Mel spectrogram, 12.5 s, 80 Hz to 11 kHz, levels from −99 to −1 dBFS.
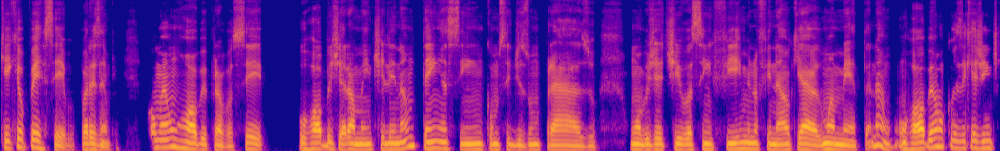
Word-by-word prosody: que 150 - -2
que 145 - -4
eu 170 - -1
percebo? 135 - -2
Por 125 0 +1
exemplo, 110 -8 -3 0.3
como 160 0 -3
é 165 - +2
um 180 +1 0
hobby 130 -7 +3
pra 105 -1 -1
você, 110 +5 -4 0.4
o - - -1
hobby 130 +2 +2
geralmente 120 0 +1
ele 125 0 +1
não 145 +10 +1
tem, 145 -7 -1
assim, 120 -3 0
como 120 +1 -2
se 115 - -7
diz, 105 -1 -4
um 115 0 +1
prazo, 105 -3 -2 0.4
um 120 - +2
objetivo, 115 +1 0
assim, 120 +1 0
firme 125 +4 0
no 130 -1 +1
final, 115 0 +1
que 125 - -4
é 120 -3 +6
uma 125 +4 +4
meta. 110 -4 0
Não, 200 - 0
o - - -2
hobby 135 +5 +5
é - - +2
uma 180 0 +1
coisa 150 -5 -6
que 155 - -5
a - - 0
gente 150 -1 -4
125 Hz, 205 wpm, -23 LUFS, 115-140 Hz, 0.4 s, é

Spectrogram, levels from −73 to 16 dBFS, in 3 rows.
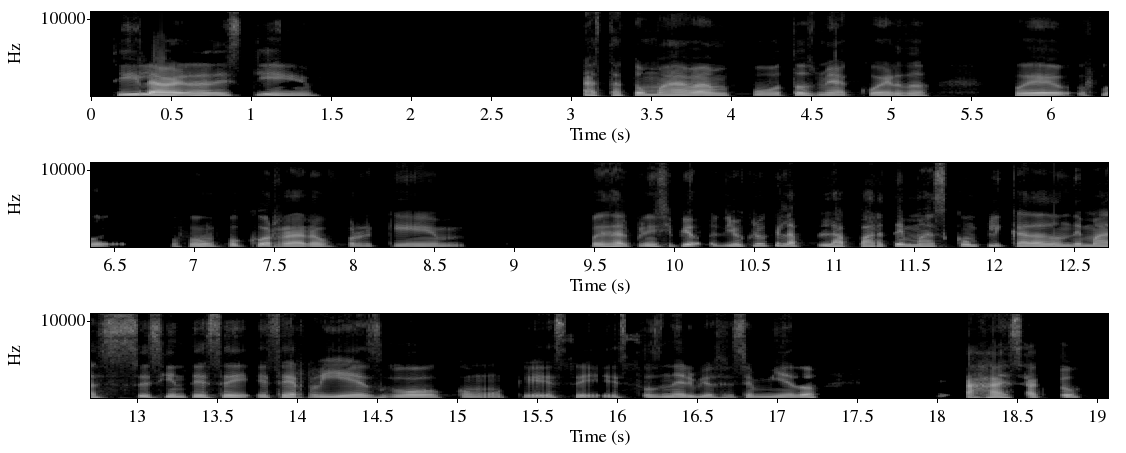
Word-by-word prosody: Sí, 150 +3 +6
la 145 -2 +10
verdad 140 +5 +6
es 170 0 -2
que 130 -7 -2 1.7
hasta 135 +1 -1
tomaban 145 +8 +3
fotos, 150 0 -1
me 125 -1 +1
acuerdo. 135 +3 -1 0.5
Fue 160 +3 +4 0.2
fue - - -2 0.5
fue 145 - -2
un 165 0 0
poco 155 0 -1
raro 130 +1 +1
porque, 110 -2 -6 0.8
pues 135 +1 +1
al 140 - +4
principio 140 +10 -1
yo 165 +6 -2
creo 250 +4 -4
que 270 - -3
la 220 - 0
la 135 0 0
parte 190 +7 0
más 175 -3 -2
complicada 145 - -1
donde 130 -6 0
más 135 +4 -1
se 165 +2 -3
siente 140 0 -2
ese 145 -1 +1
ese 135 +2 +1
riesgo, 125 0 0
como 100 0 -7
que - - -5
ese - - -5
esos 120 0 -7
nervios, 115 +2 -2
ese 115 -1 -6
miedo 115 +5 -1 0.9
ajá, 125 -3 +3
exacto, 125 - -3
135 Hz, 140 wpm, -24 LUFS, 125-155 Hz, 1.7 s, la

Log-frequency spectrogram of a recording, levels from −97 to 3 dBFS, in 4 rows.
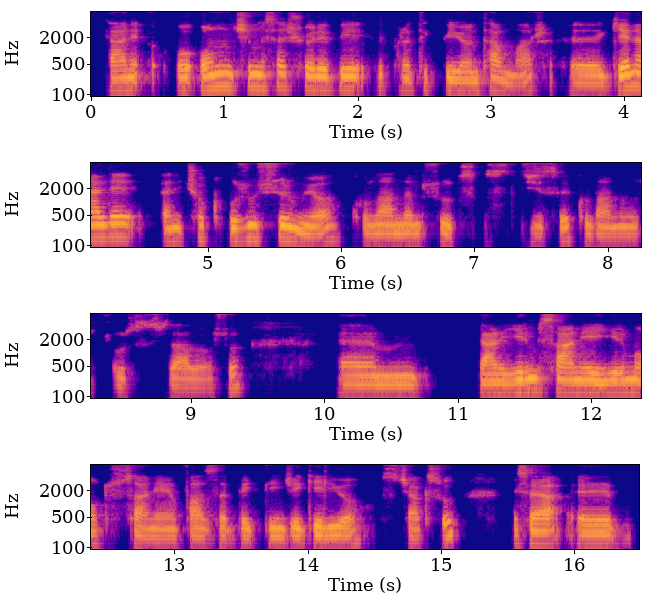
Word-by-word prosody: Yani 120 +1 +2 0.2
o 125 - +4
onun 145 +4 +4
için 150 0 +2
mesela 150 +1 +1
şöyle 130 -3 +3
bir 130 0 +3 0.2
pratik 120 - -8
bir - - +3
yöntem 110 -2 -1
var. - - -5 0.2
Eee, 95 -1 +1
genelde 150 - +5
hani 255 0 -1
çok 150 -6 -7
uzun 130 +4 +1
sürmüyor 135 -3 +1
kullandığım 100 0 -1
su - - -4 0.2
ısıtıcısı, - - -7
kullandığımız 90 -1 -5
su - - -11
ısıtıcısı - - -10
daha 85 -1 0
doğrusu, 85 0 -7 0.7
emm, 100 -1 0 0.5
yani 110 0 +3
20 130 +2 +5
saniye, 120 -2 +4
20-30 115 +1 0
saniye 90 -3 -1
en 90 - -3
fazla 90 -4 -2
bekleyince 95 0 -1
geliyor 100 0 +1
sıcak - - -5
su. - - -2 0.4
Mesela, 120 -1 +4
eee, - - +2 0.2
b - - -19
115 Hz, 145 wpm, -24 LUFS, 100-130 Hz, 0.7 s, genelde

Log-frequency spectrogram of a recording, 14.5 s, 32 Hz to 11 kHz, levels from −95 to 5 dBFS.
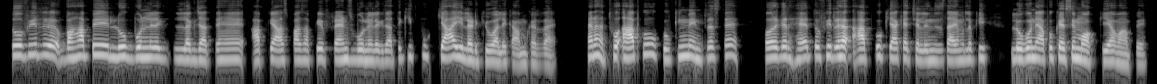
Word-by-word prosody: तो 235 0 +4
फिर 250 +1 -4 0.3
वहाँ 205 +3 +4
पे 245 -1 +3
लोग 210 -1 +1
बोलने 205 0 +2
ल 190 - -8 0.2
लग 180 -1 0
जाते 170 0 -2
हैं। 180 0 -4 0.2
आपके 170 +2 -2
आसपास 170 +1 -1
आपके 175 +2 -3
फ्रेंड्स 180 0 -1
बोलने 170 -1 0
लग 165 -1 -3
जाते 165 +3 -4
हैं, 190 - -13
कि 220 - -8
तू 220 +1 -11
क्या 205 -1 +4
ये 215 -1 +4
लड़कियों 165 -3 -1
वाले 150 -2 0
काम 135 -2 -5
कर 140 0 -7
रहा 130 -1 -6
है, - - -16 0.4
है - - +4
ना? 245 0 +3
तो 205 +4 0
आपको 205 +6 +5
कुकिंग 220 0 -3
में 230 - +2
इंटरेस्ट 205 +3 -4
है? 235 -1 -2 0.4
और 200 +2 +4
अगर 210 0 +1
है 190 +2 +2
तो 210 0 -1
फिर 215 0 +2
आपको 185 +2 +2
क्या-क्या 195 -3 0
चैलेंजेज़ 165 -2 -4
आए? 165 - +3
मतलब 175 +2 -5
कि 195 +2 -6 0.3
लोगों 185 +2 +4
ने 195 - +3
आपको 180 +3 +1
कैसे 200 +1 +2
मॉक 175 -5 +3
किया 160 0 0
वहाँ 135 -4 -3
पे? 130 -1 -9
190 Hz, 230 wpm, -23 LUFS, 170-210 Hz, 0.4 s, आपको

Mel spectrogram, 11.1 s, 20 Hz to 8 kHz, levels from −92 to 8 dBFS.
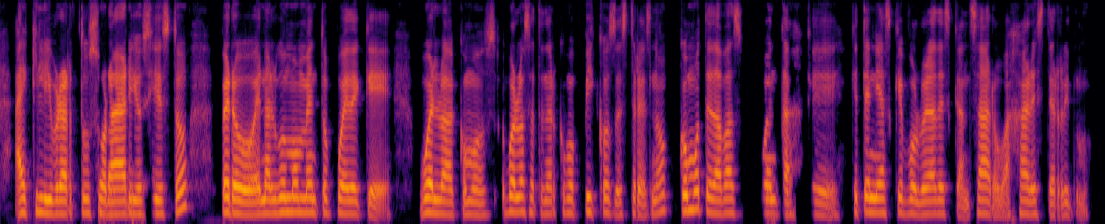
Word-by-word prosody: a 175 - +4
equilibrar 180 -1 +3
tus 180 0 -4
horarios 170 +1 +3
y 180 - +1
esto, 200 +9 0 0.3
pero 175 -4 +6
en 170 +2 +3
algún 185 +2 +2
momento 190 -1 +1
puede 175 -2 +2
que 485 +2 -2 0.2
vuelva 175 -3 +4
como 165 -1 -3 0.2
vuelvas 200 -1 +2
a 185 - -4
tener 170 -1 -7
como 180 -1 -6
picos 190 -1 -3
de 155 - -4
estrés, 165 - -6
¿no?, 205 +5 -5
¿cómo 220 +3 +3
te 195 - -2
dabas 180 -1 0
cuenta 175 -3 -3
que 155 -2 -8
que 195 - -6
tenías 190 -2 +1
que 190 - -4
volver 170 -1 0
a 170 - +2
descansar 175 0 -2
o - - -5
bajar 175 -2 -2
este 165 -2 -6
ritmo? 155 +1 -11
180 Hz, 200 wpm, -22 LUFS, 170-190 Hz, 0.3 s, pero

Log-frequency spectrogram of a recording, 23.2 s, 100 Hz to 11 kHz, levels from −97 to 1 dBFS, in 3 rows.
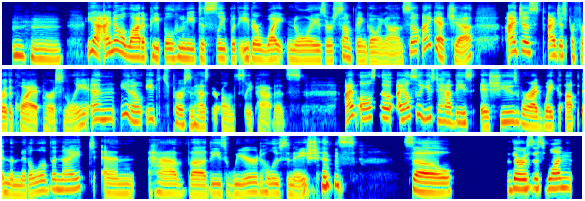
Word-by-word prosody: Mhm. 165 -7 -5 0.3
Yeah, 275 0 +6
I 240 - +7
know 310 -2 +4
a - - +6
lotta 190 -2 +6
people 170 -4 -3
who 180 -1 -3
need 165 -2 -3
to 165 - -2
sleep 165 +1 -2
with 160 - -3
either 165 -2 0
white 155 +1 +1
noise 150 -1 -3
or 140 - -2
something 145 -3 -4
going 130 -2 -3
on, 110 +3 -5
so 275 - +1
I 365 +7 +2
get 345 -3 +3
ya. - - +1 0.5
I 280 - +7
just 270 -2 +2
I 210 - +6
just 210 0 -4
prefer 175 -4 -2
the 145 - -4
quiet - - +1
personally, 130 +10 -6
and, 265 +1 -2
you 390 +2 0
know, 225 -1 0
each 270 -2 -8
person 180 -5 -3
has 150 -3 -4
their - - -13
own 130 -2 -8
sleep - - -10
habits. - - -7 0.6
I've 350 +1 +6
also 305 -1 +2
I 260 - +4
also 325 +5 +1
used 295 -3 -3
to - - -4
have 220 -2 +1
these 215 +1 -4
issues 220 +9 -3
where 175 -4 +1
I'd 155 -1 +4
wake 155 -1 -1
up 155 0 0
in 165 - -4
the 150 - -4
middle 145 +6 -4
of 200 0 -5
the 220 - -3
night 215 +4 -3
and 155 -1 -5 0.2
have, 155 -2 -3
uh, 145 -1 +2
these, 155 +1 -6
weird 160 +3 -4
hallucinations. 160 - -1 0.6
So 170 -4 +6 0.7
there 220 +1 +6
was 220 +1 +5
this 230 0 0
one 230 +1 +3
175 Hz, 185 wpm, -22 LUFS, 155-230 Hz, 0.7 s, I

